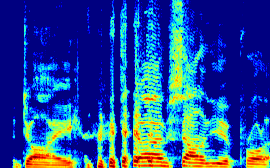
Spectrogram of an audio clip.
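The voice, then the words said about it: Brief put-on accent. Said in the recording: “I don't know where that accent went”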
